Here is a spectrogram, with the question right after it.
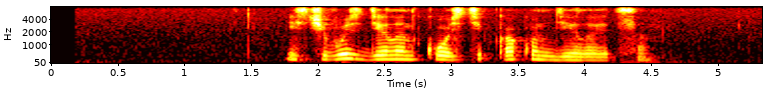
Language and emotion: Russian, neutral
